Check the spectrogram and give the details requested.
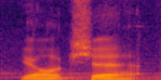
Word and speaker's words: Yorkshire: I am about here Yorkshire or York Shire as the Americans say there we go I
